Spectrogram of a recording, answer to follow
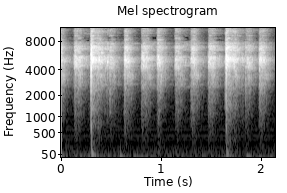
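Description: Hi-hat loop from a hip-hop beat playing on its own: a fast, even run of short, crisp ticks, about eight a second.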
